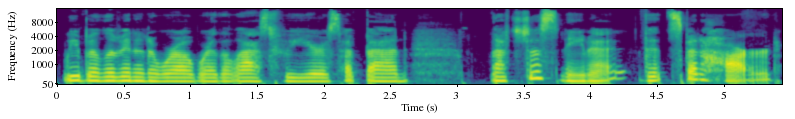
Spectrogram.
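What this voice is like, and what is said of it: Slightly sick-sounding voice. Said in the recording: “you can probably hear it in my voice a little bit... I was slammed with what I thought was an upper respiratory infection”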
